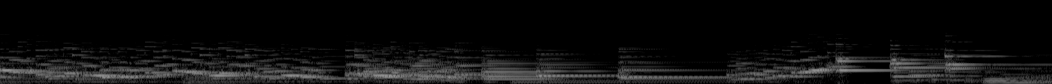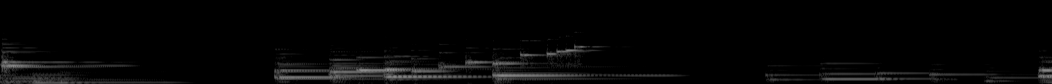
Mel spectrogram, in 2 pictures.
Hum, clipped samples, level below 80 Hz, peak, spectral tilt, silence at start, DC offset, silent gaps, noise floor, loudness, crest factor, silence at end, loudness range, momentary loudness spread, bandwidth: none; under 0.1%; -66 dBFS; -24 dBFS; -8.5 dB/octave; 0 s; under 0.1%; 12.90-12.94 s, 13.02-13.07 s; -75 dBFS; -41 LUFS; 18 dB; 0 s; 11 LU; 21 LU; 5.8 kHz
